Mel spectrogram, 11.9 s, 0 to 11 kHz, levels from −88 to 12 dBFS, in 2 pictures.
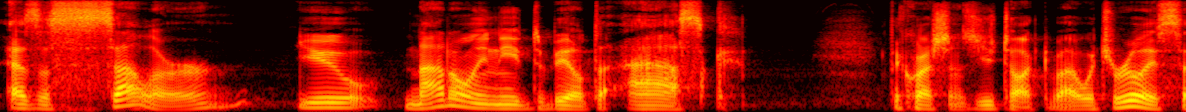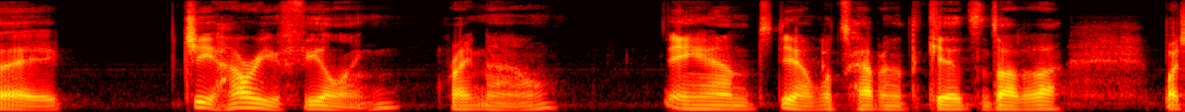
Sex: male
